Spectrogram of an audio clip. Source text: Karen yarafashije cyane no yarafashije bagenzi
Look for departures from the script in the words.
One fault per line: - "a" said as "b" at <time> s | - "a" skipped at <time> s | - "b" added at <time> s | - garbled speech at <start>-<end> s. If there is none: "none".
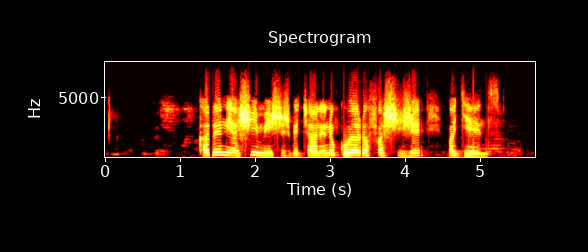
- "yarafashije" said as "yashimishijwe" at 1.7 s
- "kuba" added at 3.1 s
